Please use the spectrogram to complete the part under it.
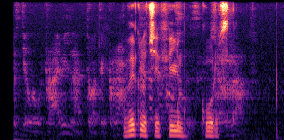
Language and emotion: Russian, neutral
